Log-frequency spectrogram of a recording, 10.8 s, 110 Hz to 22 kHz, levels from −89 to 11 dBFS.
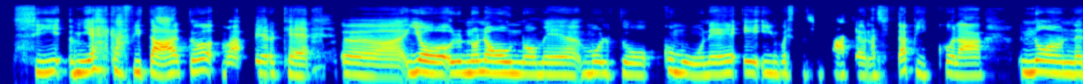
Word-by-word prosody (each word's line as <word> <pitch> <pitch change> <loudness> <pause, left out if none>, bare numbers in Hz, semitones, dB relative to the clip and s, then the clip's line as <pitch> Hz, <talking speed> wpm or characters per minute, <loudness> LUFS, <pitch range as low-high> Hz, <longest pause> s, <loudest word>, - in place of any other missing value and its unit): Sì, 240 +1 -5
mi 235 +1 +4
è 270 +2 +2
capitato, 235 -2 +4
ma 230 -5 0
perché, 215 -4 -2 0.3
uhm, 195 -2 0
io 230 -3 +6
non 235 +2 +2
ho 225 -1 +4
un 225 0 +1
nome 210 -2 -2
molto 220 -3 -5
comune 215 -3 -3
e, 460 -2 0
in 225 -1 -6
questa 225 -2 -9
città, 205 -1 -4
che 210 - -6
è - - -4
una 195 0 -8
città 240 +5 -3
piccola, 200 -3 -1 0.4
non 230 -3 +1
220 Hz, 135 wpm, -22 LUFS, 205-235 Hz, 0.4 s, io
